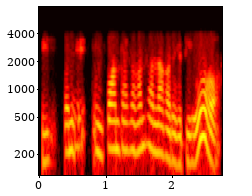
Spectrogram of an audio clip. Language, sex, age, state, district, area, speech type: Nepali, female, 30-45, West Bengal, Kalimpong, rural, conversation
